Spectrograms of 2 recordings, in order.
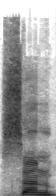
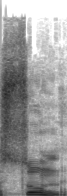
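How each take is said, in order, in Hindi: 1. स्वर एक खुली uh ध्वनि है। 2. स्वर एक गोल होंठों वाली oo ध्वनि है। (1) "सन पढ़ना है" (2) "सुन नहीं"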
